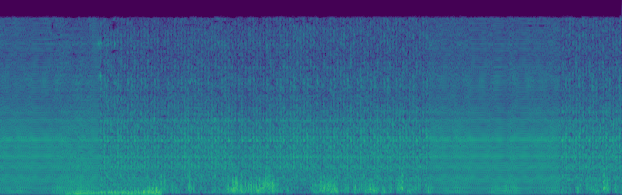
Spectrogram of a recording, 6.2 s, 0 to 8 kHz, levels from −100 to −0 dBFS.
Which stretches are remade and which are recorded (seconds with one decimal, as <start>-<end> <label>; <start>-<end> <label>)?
0.0-1.0 remade; 1.0-4.3 recorded; 4.3-5.6 remade; 5.6-6.2 recorded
